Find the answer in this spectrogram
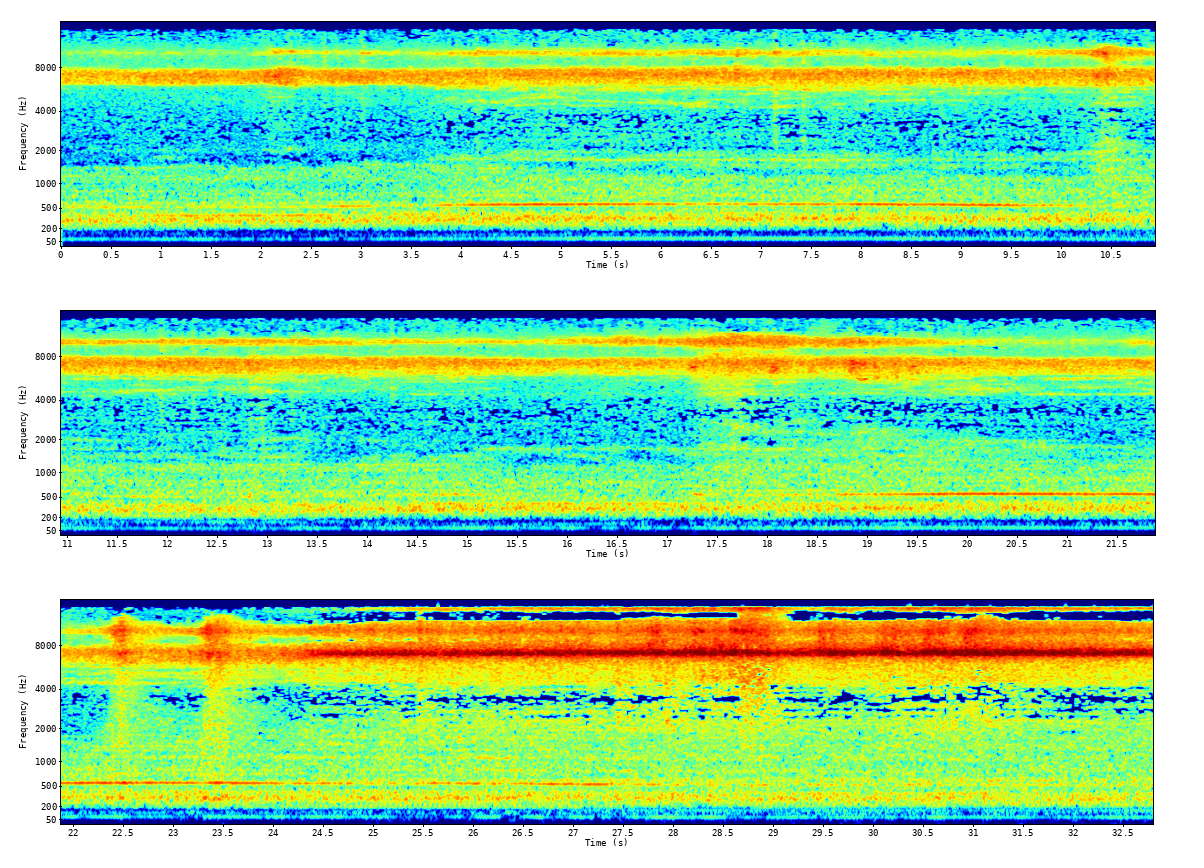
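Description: Steady road and engine noise of a car driving along a road, heard from inside the vehicle, with a faint whine that wavers slightly in pitch. Steady high-pitched tones run over it.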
